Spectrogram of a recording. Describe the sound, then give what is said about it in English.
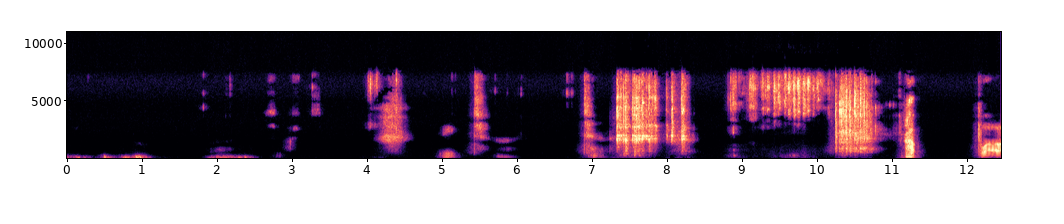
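Ten dice clatter across a surface during a tabletop role-playing game, with many sharp plastic clicks and rattles in scattered bursts, growing busier and louder toward the end. “So you're rolling 10 dice.”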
